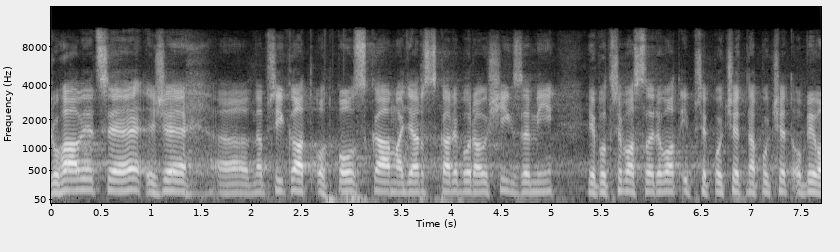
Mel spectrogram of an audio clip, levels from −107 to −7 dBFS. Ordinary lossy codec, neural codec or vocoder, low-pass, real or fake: AAC, 64 kbps; vocoder, 24 kHz, 100 mel bands, Vocos; 10.8 kHz; fake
